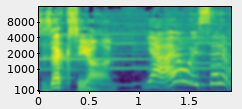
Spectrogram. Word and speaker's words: Zexion: Like, there's one, the silver-haired, like, youngest-looking one, who is, like, the scholar, is not Zeshin, like I thought, it's Zexion.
